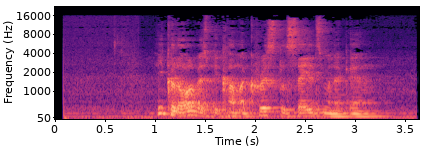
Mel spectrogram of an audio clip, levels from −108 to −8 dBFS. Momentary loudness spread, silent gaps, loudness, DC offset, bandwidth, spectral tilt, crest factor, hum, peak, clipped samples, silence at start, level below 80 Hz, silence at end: 22 LU; none; -28 LUFS; under 0.1%; 16 kHz; -5.5 dB/octave; 20 dB; none; -8 dBFS; under 0.1%; 0.1 s; -50 dBFS; 0.05 s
